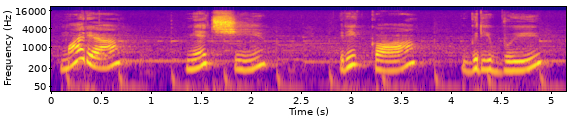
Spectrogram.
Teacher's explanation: Первый слог мы произносим нечетко. Гласные звуки безударные.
